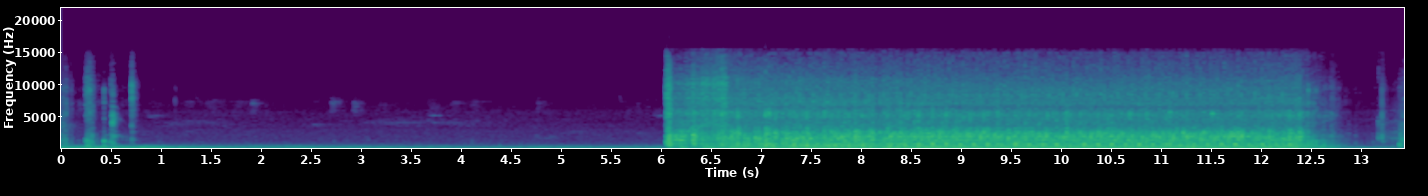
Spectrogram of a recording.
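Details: 1.9 diesel that previously would not start: cranks briefly, catches at once and settles into even idle clatter before shutting off; a bad contact in the glow-plug preheat box is suspected as the cause.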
